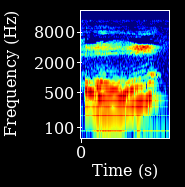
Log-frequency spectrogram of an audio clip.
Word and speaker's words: whole: Whole. W не читается. The whole pie.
